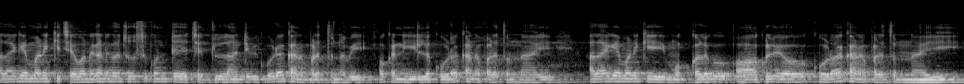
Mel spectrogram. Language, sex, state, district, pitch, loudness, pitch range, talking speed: Telugu, male, Andhra Pradesh, Krishna, 120 Hz, -18 LUFS, 115-125 Hz, 100 wpm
